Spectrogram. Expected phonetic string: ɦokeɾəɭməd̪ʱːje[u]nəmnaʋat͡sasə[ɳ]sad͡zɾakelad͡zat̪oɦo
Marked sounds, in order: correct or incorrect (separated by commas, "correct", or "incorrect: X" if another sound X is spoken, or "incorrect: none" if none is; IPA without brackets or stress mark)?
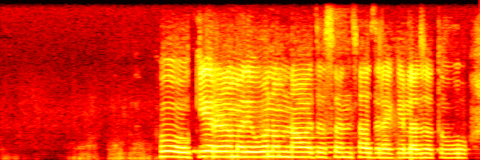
incorrect: o, incorrect: n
